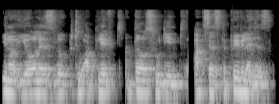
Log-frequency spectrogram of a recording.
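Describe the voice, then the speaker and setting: A man's voice: lowish voice, little pitch movement, moderate pace, darkish tone. A middle-aged man with a Kenyan accent, talking reflectively as an interview guest. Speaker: podcast guest, investment director. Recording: roomy, echoing sound.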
